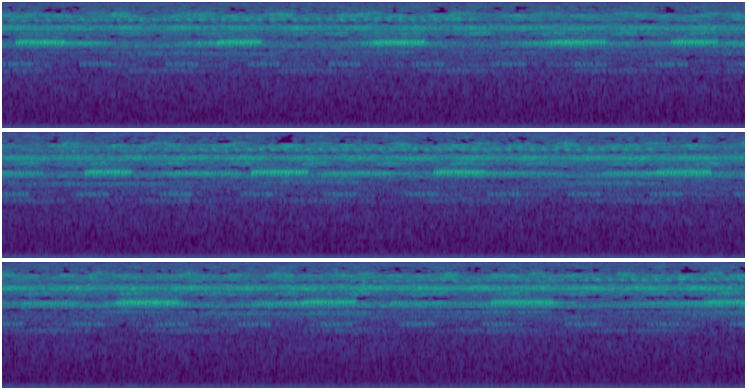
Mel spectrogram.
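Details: A park at evening filled with cricket chirps, high-pitched pulses repeating close to once a second over constant ringing trills and a faint low hum.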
